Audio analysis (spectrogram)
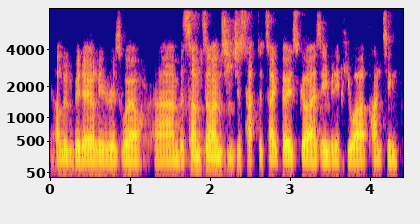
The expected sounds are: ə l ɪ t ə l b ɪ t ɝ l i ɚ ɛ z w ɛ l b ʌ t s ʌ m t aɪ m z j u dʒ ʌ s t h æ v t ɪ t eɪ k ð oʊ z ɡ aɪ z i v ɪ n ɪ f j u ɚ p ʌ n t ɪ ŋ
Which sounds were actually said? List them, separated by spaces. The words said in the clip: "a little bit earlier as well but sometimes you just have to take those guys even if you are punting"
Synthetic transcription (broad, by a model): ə l ɪ t l b ɪ t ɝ l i ɚ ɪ z w ɛ l b ʌ t s ʌ m t aɪ m z j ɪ dʒ ʌ s t h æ f t ɪ t eɪ k ð oʊ z ɡ aɪ z i v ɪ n ɪ f j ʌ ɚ p ʌ n t ɪ ŋ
